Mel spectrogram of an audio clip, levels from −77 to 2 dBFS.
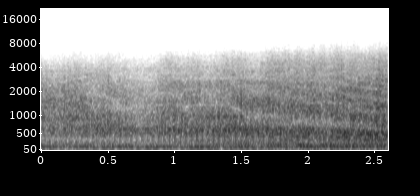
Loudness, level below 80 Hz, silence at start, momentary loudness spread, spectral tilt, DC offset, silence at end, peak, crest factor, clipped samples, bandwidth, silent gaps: -19 LUFS; -38 dBFS; 0 s; 7 LU; -7.5 dB/octave; under 0.1%; 0 s; -2 dBFS; 16 dB; under 0.1%; 7.6 kHz; none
